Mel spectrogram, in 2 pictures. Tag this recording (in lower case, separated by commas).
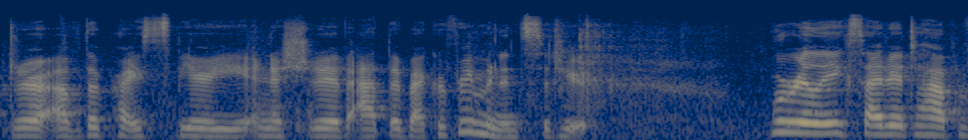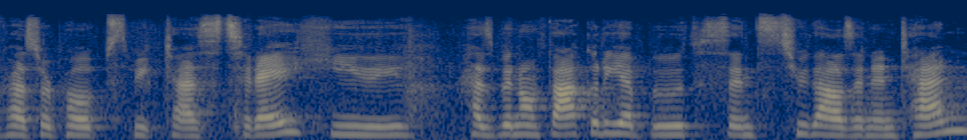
speech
